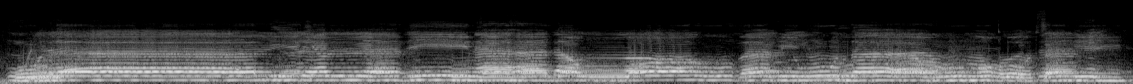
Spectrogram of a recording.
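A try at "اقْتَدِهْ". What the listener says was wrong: ومقتده değil u çıksın tekrar.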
